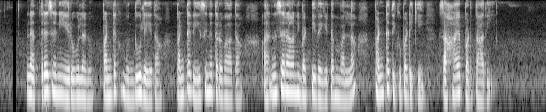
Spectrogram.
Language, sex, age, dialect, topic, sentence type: Telugu, female, 31-35, Southern, agriculture, statement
